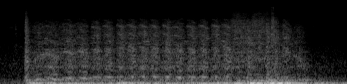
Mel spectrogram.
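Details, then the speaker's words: Classic Chevy C10 pickup truck, sitting about five years, previously parked for engine knock: catches about three seconds on starting fluid down the carburetor, uneven and lumpy, then dies; sounded a little weird but no knocking heard yet. "I'm gonna go squirt a little more fluid down the throat we're on the right path though and it did sound a little weird but I didn't hear any knocking yet"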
